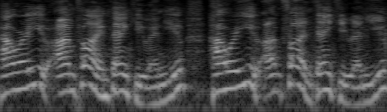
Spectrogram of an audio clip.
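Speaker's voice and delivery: mock robotic, rote, mechanical delivery. Speaker mimicking how the listeners answer a greeting, mock robot-like rote answer. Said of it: "Like a robot, you guys are".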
